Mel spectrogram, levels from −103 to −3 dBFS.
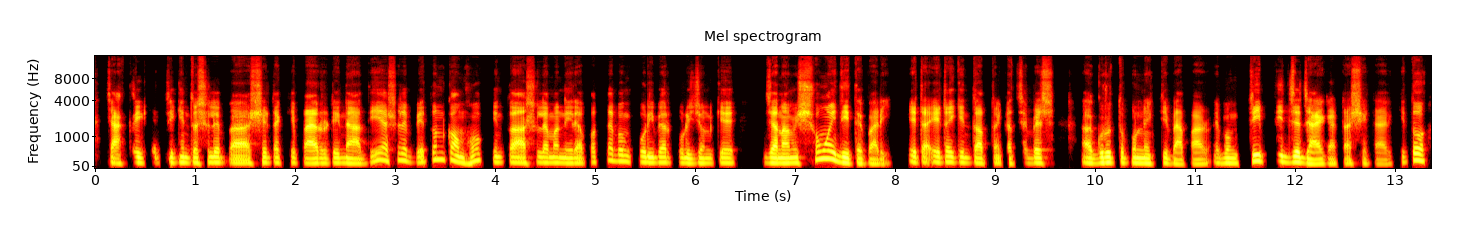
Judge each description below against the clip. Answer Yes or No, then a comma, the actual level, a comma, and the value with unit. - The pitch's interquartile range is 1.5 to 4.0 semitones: Yes, average, 2.9 semitones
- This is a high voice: No, low, 125 Hz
